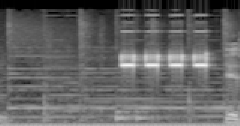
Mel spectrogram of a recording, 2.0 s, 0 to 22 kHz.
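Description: FireAngel FA3322 carbon monoxide alarm sounding a set of four short, rapid high-pitched beeps about a second in, part of its test-button self-check of the sounder.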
